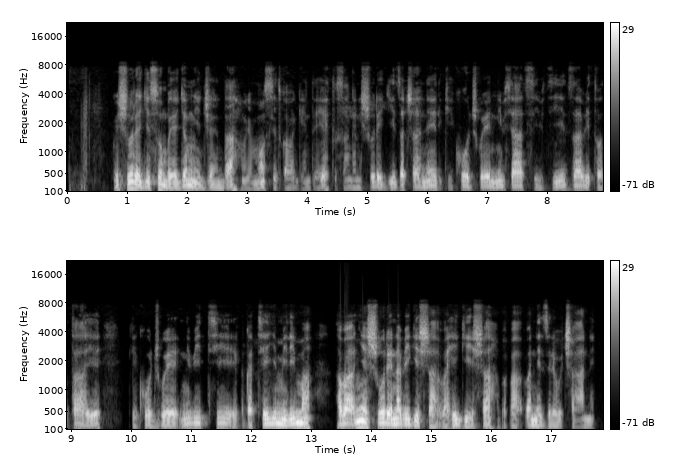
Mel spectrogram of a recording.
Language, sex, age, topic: Rundi, male, 25-35, education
